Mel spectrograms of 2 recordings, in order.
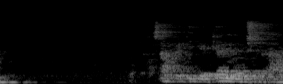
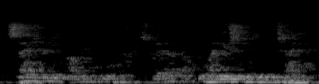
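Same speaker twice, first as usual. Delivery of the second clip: quiet dying voice; 8 dB quieter than usual. Acted. Dying pastor tells his family.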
